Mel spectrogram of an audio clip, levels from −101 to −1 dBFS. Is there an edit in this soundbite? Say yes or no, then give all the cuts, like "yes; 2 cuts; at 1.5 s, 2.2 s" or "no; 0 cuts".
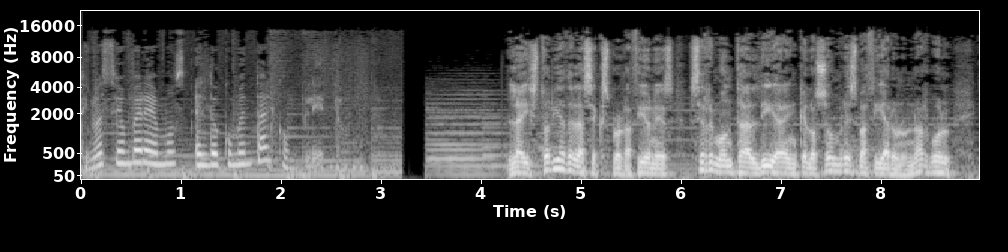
yes; 1 cut; at 4.1 s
